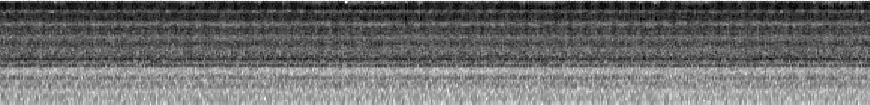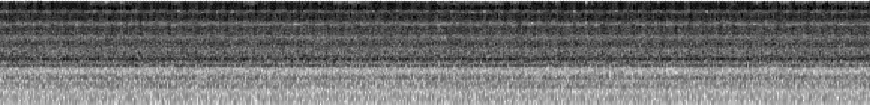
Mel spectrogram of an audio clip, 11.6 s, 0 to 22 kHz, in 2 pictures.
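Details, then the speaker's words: 2001 Toyota Echo 1.5L 1NZ-FE, 283,385 miles, lacking power, idles with uneven stumbling exhaust beat; cylinder 4 runs cooler than others, a single-cylinder misfire. "As you can see, we have one cylinder that is running a little cooler than the others, and that would be cylinder 4."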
